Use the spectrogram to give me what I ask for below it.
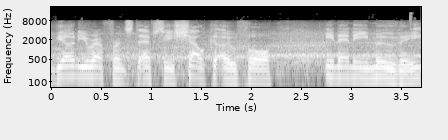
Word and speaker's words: Schalke: Schalke 04. – Well, Schalke, it's them.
